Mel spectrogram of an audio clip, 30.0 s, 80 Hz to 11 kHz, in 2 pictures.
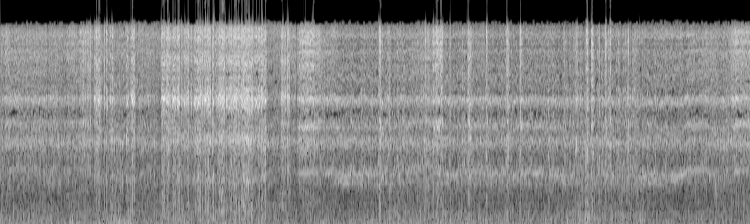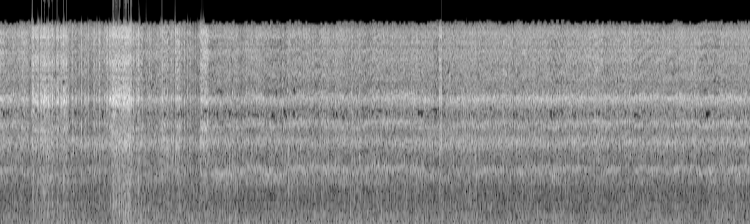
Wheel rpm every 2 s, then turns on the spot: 230, 220, 220, 210, 190, 190, 190, 220, 220, 230, 220, 230, 230, 230, 230.
none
